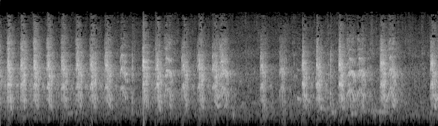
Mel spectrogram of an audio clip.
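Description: A fox gives rapid, harsh, rasping yaps repeated several times a second.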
